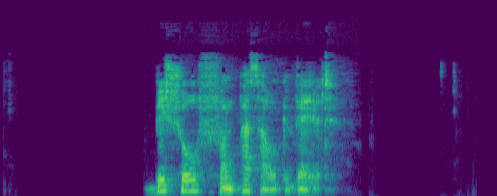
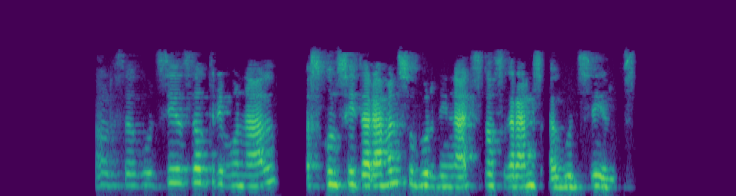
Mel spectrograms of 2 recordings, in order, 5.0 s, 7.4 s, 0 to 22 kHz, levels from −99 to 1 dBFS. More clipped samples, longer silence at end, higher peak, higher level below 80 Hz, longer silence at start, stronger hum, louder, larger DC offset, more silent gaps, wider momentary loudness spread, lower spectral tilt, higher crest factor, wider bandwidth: neither; first, 1.6 s vs 1.05 s; about the same, -6 dBFS vs -4 dBFS; first, -54 dBFS vs -68 dBFS; first, 1.45 s vs 0.95 s; neither; about the same, -23 LUFS vs -24 LUFS; neither; second, none vs 2.80-3.05 s; second, 8 LU vs 17 LU; about the same, -5 dB/octave vs -4.5 dB/octave; about the same, 22 dB vs 20 dB; about the same, 7.4 kHz vs 7.8 kHz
